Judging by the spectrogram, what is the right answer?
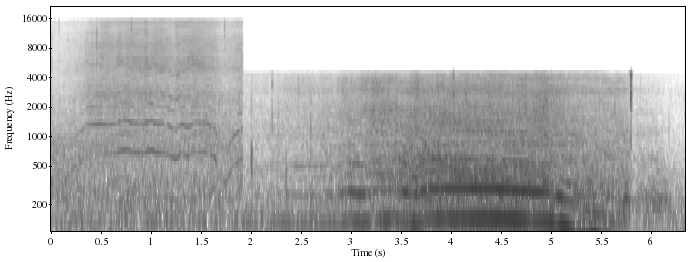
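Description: Brushless electric motor of a Traxxas M41 Widebody catamaran RC boat whining at full throttle as the boat skims over snow and launches off a jump. The whine wavers, then climbs and is loudest in the middle before falling in pitch. A sharp click near the end is followed by the sound dropping away suddenly.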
